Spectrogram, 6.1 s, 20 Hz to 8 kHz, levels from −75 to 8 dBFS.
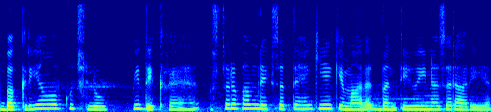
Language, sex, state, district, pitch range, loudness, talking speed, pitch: Hindi, female, Bihar, Bhagalpur, 230-290 Hz, -30 LUFS, 225 wpm, 250 Hz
